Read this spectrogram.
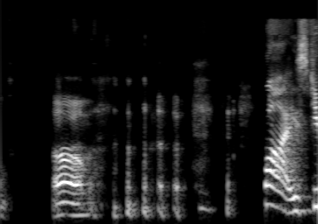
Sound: laughs

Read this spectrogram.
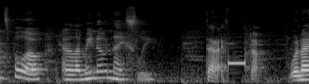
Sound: beep

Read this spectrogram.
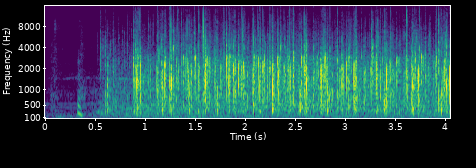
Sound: audience claps

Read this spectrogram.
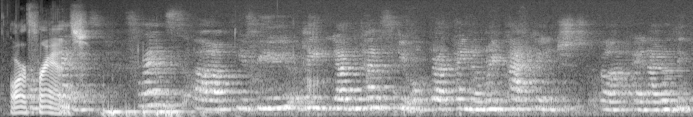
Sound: student mumbling

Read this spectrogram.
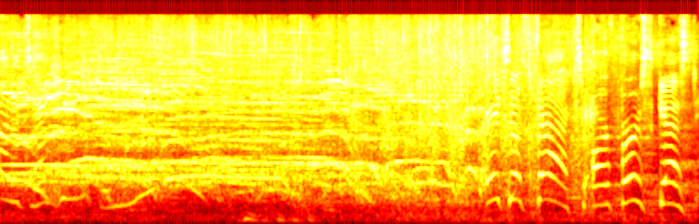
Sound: cheering and applause

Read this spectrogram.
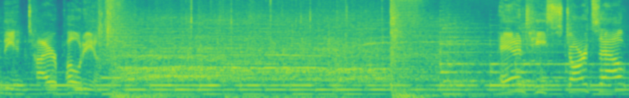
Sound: crowd cheering

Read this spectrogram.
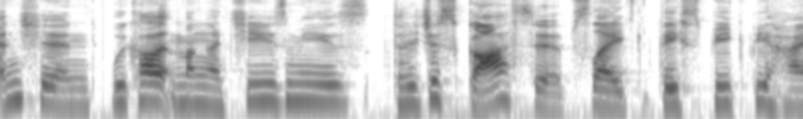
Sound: speaks foreign language

